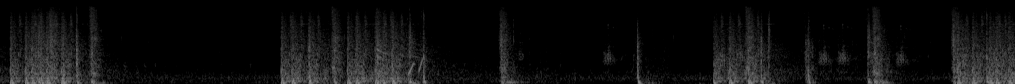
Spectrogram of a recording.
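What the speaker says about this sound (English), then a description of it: "considering we're just using assault rifles" Bursts of assault rifle fire in the colony-building game Rimworld, loud broadband volleys of several seconds separated by quieter pauses with a few single shots and faint footsteps.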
